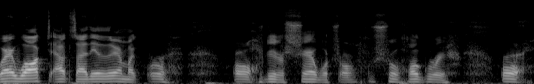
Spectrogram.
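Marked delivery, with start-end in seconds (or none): 1.5-5.2 ravenous large-man character voice. Retelling walking outside and doing the bit: big hungry guy voice. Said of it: "my big hungry guy voice".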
